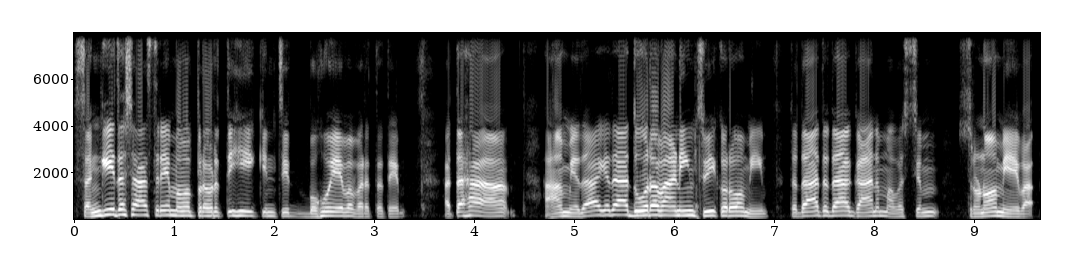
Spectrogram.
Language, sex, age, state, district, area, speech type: Sanskrit, male, 18-30, Karnataka, Davanagere, rural, spontaneous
